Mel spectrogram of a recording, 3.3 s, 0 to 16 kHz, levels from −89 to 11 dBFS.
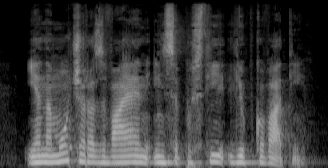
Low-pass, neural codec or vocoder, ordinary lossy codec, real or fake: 14.4 kHz; none; AAC, 48 kbps; real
